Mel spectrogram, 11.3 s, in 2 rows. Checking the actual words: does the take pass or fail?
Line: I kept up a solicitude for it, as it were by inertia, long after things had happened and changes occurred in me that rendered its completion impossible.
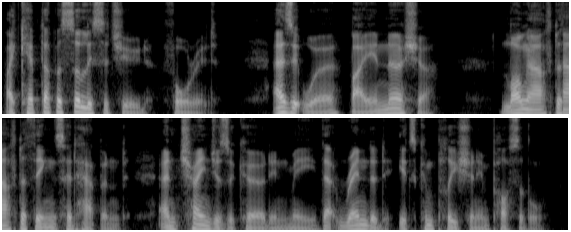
fail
